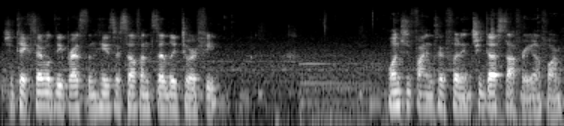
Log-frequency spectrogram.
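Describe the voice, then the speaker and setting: A man's voice: low voice, little pitch movement, moderate pace, gravelly, pauses often, fairly bright tone, a little hiss or hum. A man hosting a let's play, reading a visual novel's first-person narration aloud with playful asides and chuckles.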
